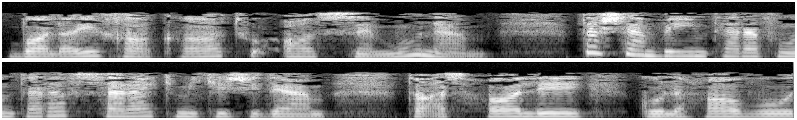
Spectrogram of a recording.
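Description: A woman's voice: fairly low pitch, slightly rough, no room sound, highs cut off. A woman voicing the sun in the sky, teasing and urging a lazy seed to wake up and sprout. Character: warm sun in the sky, cheerful, coaxing, persistent.

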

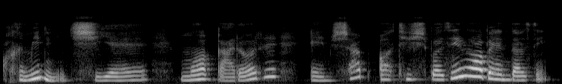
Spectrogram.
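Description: A woman voicing an eager little boy from a children's story. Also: medium pitch. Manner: eager, lively. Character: excited little boy who loves fireworks. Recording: dull lo-fi recording.

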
